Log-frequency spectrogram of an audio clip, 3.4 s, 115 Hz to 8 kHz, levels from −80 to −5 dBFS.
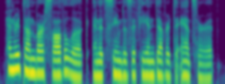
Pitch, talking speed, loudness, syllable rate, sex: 190 Hz, 265 wpm, -17 LUFS, 7.5 syllables/s, female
